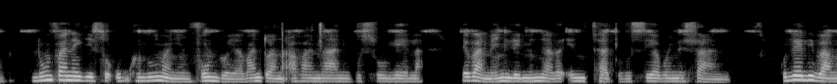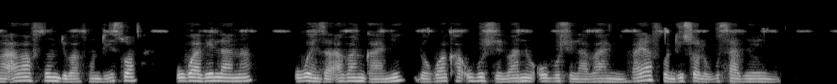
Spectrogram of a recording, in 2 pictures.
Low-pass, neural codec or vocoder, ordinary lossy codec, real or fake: 7.2 kHz; codec, 16 kHz in and 24 kHz out, 1 kbps, XY-Tokenizer; AAC, 32 kbps; fake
